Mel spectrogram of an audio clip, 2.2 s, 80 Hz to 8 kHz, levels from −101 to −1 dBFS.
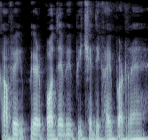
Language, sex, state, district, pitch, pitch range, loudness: Hindi, male, Jharkhand, Ranchi, 95 Hz, 90-105 Hz, -23 LUFS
